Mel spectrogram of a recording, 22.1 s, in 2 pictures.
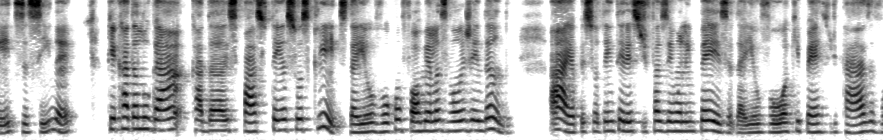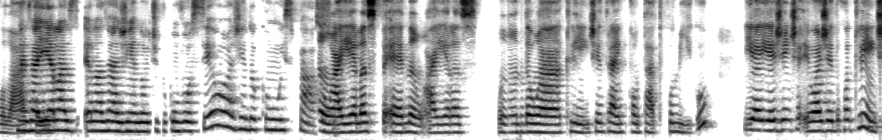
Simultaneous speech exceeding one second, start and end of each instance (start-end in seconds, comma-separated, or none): none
